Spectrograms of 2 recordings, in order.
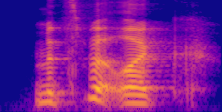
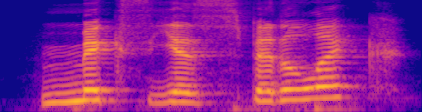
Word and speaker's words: Mxyzptlk: And then I heard it said Mxyzptlk by a few people. But I've also a few, like, shows have said it, I think, Mxyzptlk. So, like, basically the same, but with, like, pronouncing more of the letters.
